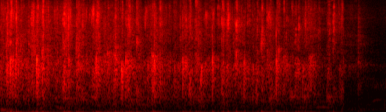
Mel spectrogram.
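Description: An audience applauds steadily, a dense wash of many hands clapping at a fairly loud, even level before tapering off sharply near the end.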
